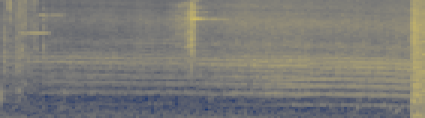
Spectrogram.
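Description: A drone whirs closer overhead.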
